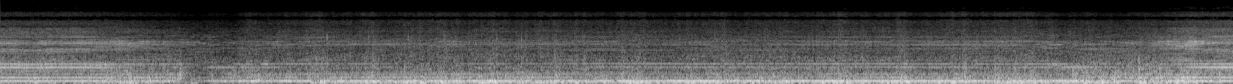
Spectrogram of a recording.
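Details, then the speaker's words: 1961 McCulloch Wizard 7.5hp outboard fitted with 9hp powerhead, being broken in, at high speed on water; steady drone with bubbling gurgle as the propeller aerates and water inlets likely draw aerated cooling water; pumps fine at lower speeds. "So you can see it pumps water fine at lower speeds, but at high speed you can actually hear it gurgling. It aerates the propeller a little bit, and the water inlets probably get aerated coolant."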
